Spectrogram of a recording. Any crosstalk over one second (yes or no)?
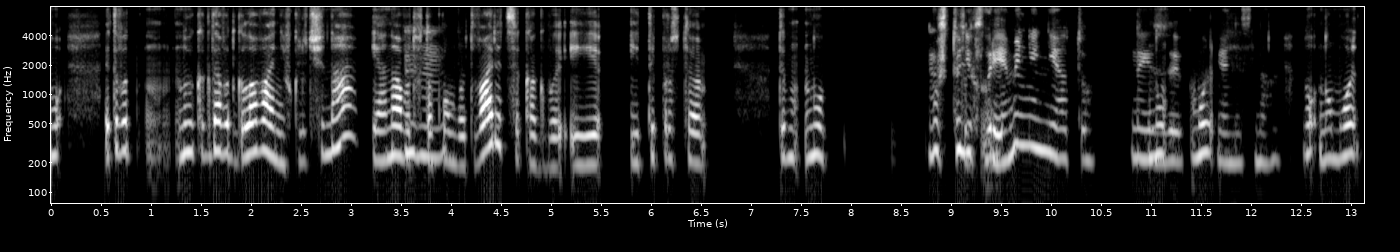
no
